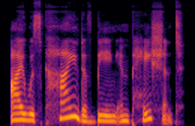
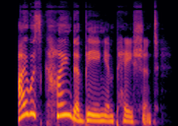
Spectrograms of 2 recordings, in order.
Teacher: kind of collapsing almost entirely into kinda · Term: connected speech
